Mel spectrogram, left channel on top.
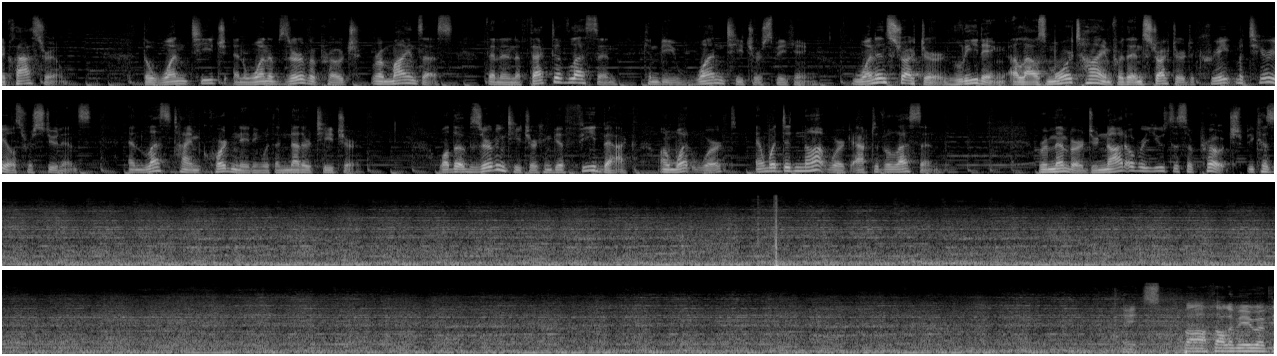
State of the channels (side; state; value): both; different; correlation 0.00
